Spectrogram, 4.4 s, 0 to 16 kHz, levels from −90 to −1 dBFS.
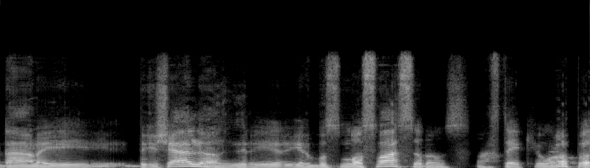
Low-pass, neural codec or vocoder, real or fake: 10.8 kHz; codec, 24 kHz, 0.9 kbps, WavTokenizer, medium music audio release; fake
